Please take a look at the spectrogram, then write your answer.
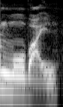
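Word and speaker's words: mobile: एल इसको पढ़ते हैं मोबाइल तो देखो एम से मा ओ से ओ की मात्रा मो इसको बाइल पढ़ते हैं तो ये आपका बाइल हो गया मोबाइल लास्ट वाले इ का उच्चारण नहीं देखो एम ई तो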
